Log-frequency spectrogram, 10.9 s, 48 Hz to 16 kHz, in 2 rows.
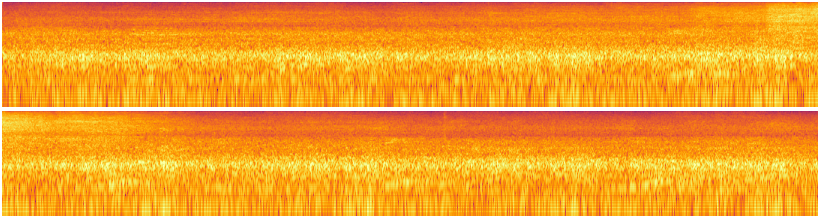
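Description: N700-series Shinkansen train moving past along the platform, the cars giving a steady rumble and rush of noise, with a brief swell of hiss about five seconds in.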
